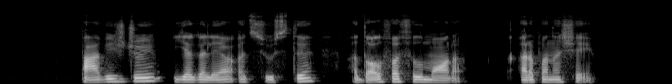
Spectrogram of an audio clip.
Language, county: Lithuanian, Kaunas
